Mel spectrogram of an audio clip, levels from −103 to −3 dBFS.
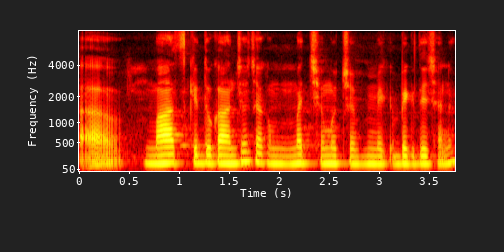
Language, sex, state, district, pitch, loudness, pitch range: Garhwali, male, Uttarakhand, Tehri Garhwal, 130 Hz, -31 LUFS, 125-135 Hz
